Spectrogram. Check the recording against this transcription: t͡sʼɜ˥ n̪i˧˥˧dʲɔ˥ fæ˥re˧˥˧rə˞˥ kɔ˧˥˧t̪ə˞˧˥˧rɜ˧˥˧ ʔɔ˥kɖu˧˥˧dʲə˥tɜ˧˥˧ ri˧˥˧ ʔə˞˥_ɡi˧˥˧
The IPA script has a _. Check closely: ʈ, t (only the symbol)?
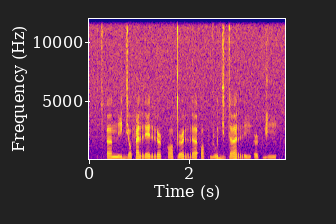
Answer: ʈ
